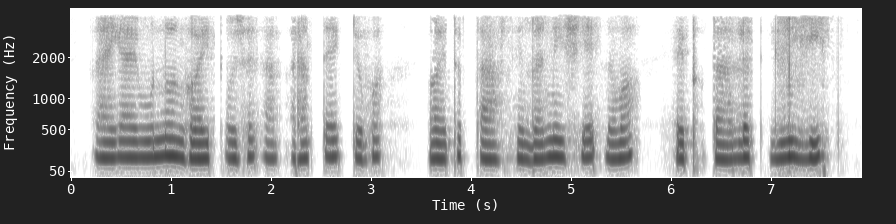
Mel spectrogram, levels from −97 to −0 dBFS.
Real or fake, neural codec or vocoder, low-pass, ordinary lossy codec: fake; codec, 24 kHz, 0.9 kbps, WavTokenizer, medium speech release version 1; 3.6 kHz; AAC, 16 kbps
